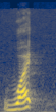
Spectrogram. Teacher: I can say what and not actually release the T at the end, but you know that it was a T coming up because you could hear it at the end of the right?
